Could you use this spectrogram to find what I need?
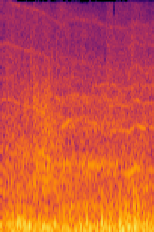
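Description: Tyres squeal as a racing car corners.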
